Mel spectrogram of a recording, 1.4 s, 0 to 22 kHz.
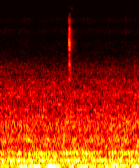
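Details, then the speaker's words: GRIPONE KartCross throttle servo motor at TPS 0%, pedal released, throttle butterflies fully closed: only a very faint steady low hum, as expected; a loud hum would mean the zero position needs correcting. "una cosa importante da verificare è posizione tps 0%, quindi pedale dell'acceleratore rilasciato le farfalle devono essere completamente chiuse e sentiamo Il ronzio del motore"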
